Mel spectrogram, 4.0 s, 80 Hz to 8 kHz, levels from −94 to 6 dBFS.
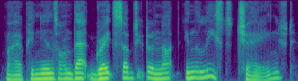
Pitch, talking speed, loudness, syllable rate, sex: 140 Hz, 180 wpm, -18 LUFS, 4.6 syllables/s, male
